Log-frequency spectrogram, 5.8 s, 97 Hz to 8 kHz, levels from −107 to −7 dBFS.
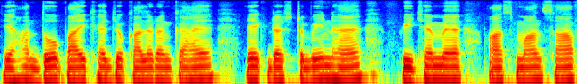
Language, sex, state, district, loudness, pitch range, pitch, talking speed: Hindi, male, Jharkhand, Garhwa, -18 LUFS, 115-125 Hz, 120 Hz, 175 wpm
